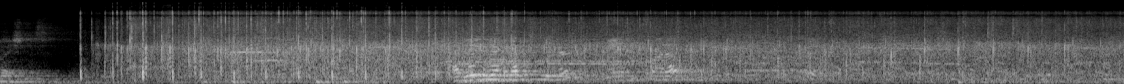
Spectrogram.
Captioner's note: applause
